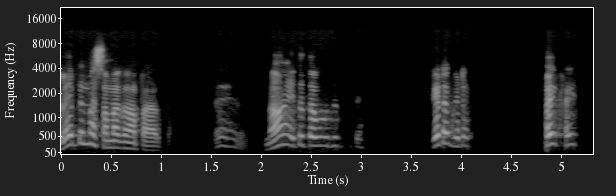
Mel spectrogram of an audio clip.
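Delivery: light, offhand urging; unbothered prodding in short bursts; very casual. Acted. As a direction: wave away his tears, softly and casually. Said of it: "Very casually".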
